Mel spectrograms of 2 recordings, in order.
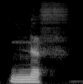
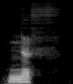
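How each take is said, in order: No difference in how they are said.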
